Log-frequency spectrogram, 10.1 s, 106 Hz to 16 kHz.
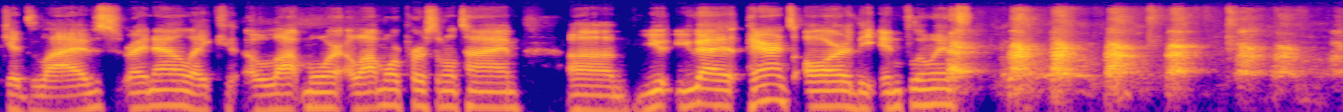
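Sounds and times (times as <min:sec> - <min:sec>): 
speech: 0:00.0 - 0:08.1
dog barking: 0:07.1 - 0:10.0.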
